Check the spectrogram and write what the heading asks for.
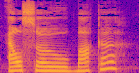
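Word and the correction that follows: Alcobaça: Alcobasa. It's all C's in there, but one of the C's has a whishy on it, and so it's pronounced with an S.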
